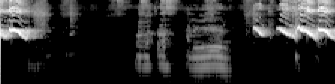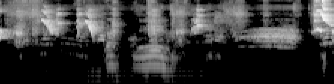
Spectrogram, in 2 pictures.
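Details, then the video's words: Tame local Black-naped oriole gives loud, clear whistled sweeps, rising and falling like a police siren, repeated in short bursts, with a man's voice speaking between them. "kepodang lokal berbunyi mobil polisi"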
